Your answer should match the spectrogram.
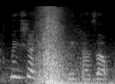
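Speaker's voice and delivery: fast, loud call to action; rushed plea. Real, not acted. Asking viewers for a thumbs up, fast and loud. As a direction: rattle it off quickly and loudly.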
